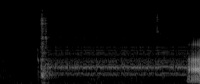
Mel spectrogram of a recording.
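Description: A single sharp click shortly after a brief dropout, then faint steady room tone with a low electrical hum.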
